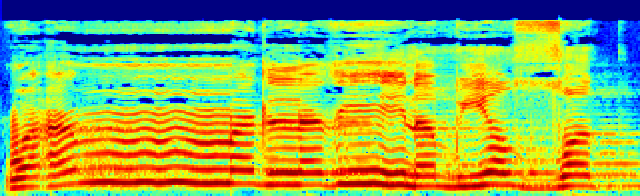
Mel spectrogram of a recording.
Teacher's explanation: با ساکن کو ہلا کر پڑھیں گے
